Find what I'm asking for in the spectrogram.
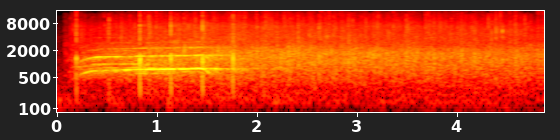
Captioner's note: audience applauding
